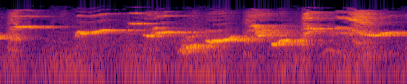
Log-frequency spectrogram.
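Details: Wild-sounding songbird song for caged birds to copy in daily ten-minute sessions: clear high whistles, a short quiet gap, then notes descending in steps before bursts of sharp bright phrases.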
